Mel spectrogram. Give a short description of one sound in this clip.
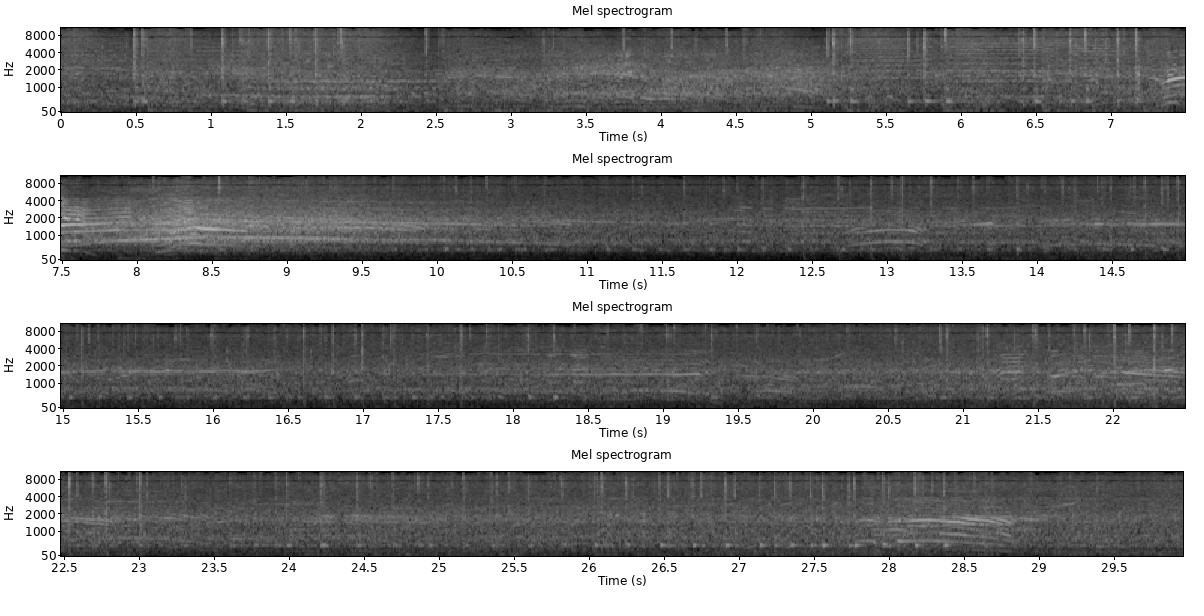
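Fans bang plastic noisemaker bats together in a rapid rhythm.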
